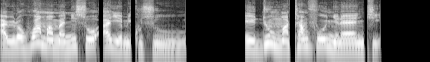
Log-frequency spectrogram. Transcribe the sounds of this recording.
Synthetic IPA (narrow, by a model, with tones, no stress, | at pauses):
a̰˨ɥɪ˨ɾɔ˨ɦʊ˦a˦mã˨mæ̃˨nĩ˦sʊ˦ʔa˦jɛ˨mĩ˨kʰu˨suː˨ | e˨dũ˦mː˨ã˨tʰã˦mfʊ˦o˦ɲĩ˨nãː˨˦n̩˦tʰi˦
